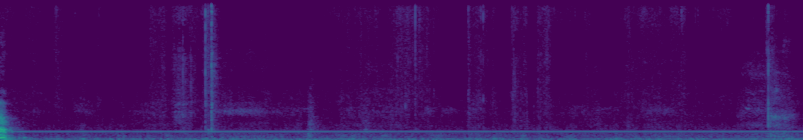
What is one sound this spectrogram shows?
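Hair rustles softly as a woman handles a wig.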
